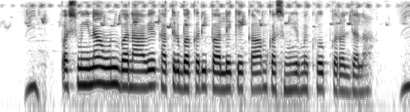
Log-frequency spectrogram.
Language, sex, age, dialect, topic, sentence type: Bhojpuri, female, 25-30, Western, agriculture, statement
